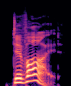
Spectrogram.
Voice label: "divide", English; 3000 words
